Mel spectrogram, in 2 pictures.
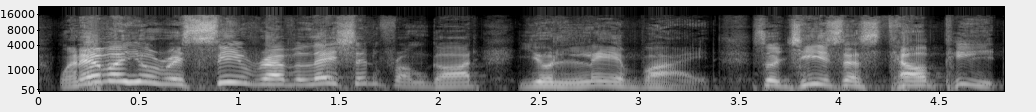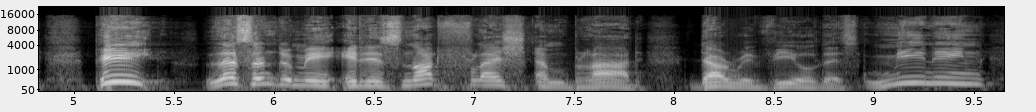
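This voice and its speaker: In a studio-quality recording free of room sound, a man preaches as a pastor, challenging the congregation with questions to make his points. He gets loud at the peaks, then sinks low and quiet as each phrase ends.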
